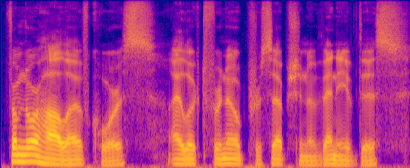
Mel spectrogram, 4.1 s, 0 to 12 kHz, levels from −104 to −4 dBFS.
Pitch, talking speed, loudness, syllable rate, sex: 95 Hz, 190 wpm, -20 LUFS, 5.1 syllables/s, male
